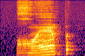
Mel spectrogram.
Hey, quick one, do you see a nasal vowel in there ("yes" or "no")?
yes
